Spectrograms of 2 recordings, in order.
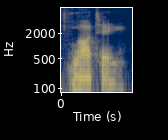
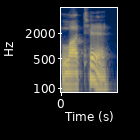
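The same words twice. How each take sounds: First: The final vowel is a long A. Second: The final vowel is short. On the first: The speaker calls it right. "but the long A" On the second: The speaker calls it wrong. "Not the short latte"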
